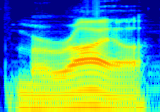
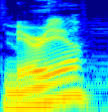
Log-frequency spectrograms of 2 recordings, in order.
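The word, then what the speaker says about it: Miriya: to pronounce in the first novel The narrator pronounces it as Mariah but in the following stories it's pronounced as Mira personally I pref prer the first pronunciation but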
